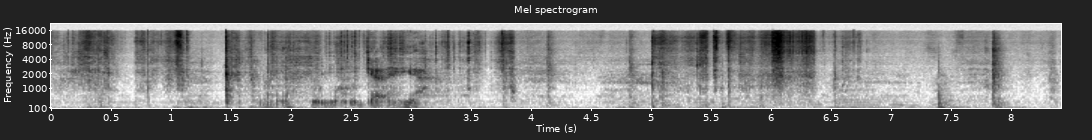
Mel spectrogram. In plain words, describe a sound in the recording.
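A metal clipboard clip snaps open and shut.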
